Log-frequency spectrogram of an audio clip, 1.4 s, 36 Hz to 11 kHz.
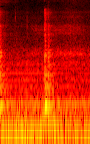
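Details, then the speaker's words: Chinese diesel heater, cold start after polar vortex near -30°: two sharp evenly spaced ticks about 0.7 s apart over low steady hum as the fuel pump kicks on; normal dosing pump ticking. "so can you tell it's cold fuel pump just kicked on"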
